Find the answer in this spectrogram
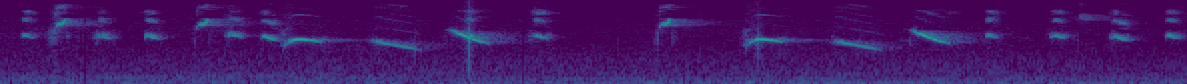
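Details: Green-winged saltator song for warming up captive birds: clusters of high chip notes followed by ringing downward-sliding whistles, the same phrase repeated about every three seconds.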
